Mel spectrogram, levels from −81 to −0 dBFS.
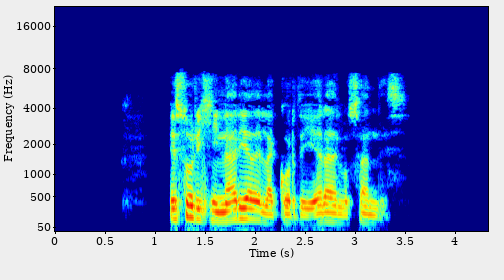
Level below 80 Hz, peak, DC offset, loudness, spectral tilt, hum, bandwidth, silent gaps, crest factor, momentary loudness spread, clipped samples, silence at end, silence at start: -64 dBFS; -4 dBFS; under 0.1%; -18 LUFS; -5 dB/octave; none; 7.8 kHz; none; 16 dB; 14 LU; under 0.1%; 0.85 s; 1.15 s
